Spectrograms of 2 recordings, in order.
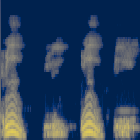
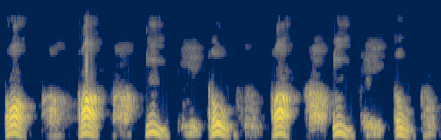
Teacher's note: Ro ketika kasroh bacanya tipis, ri. Paham ya?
